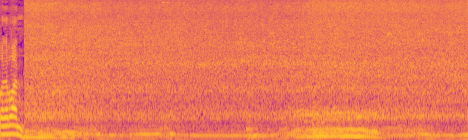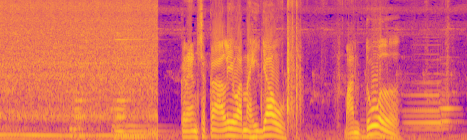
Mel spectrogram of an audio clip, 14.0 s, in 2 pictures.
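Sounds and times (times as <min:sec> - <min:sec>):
engine throttle blip: 0:00.4 - 0:09.6
car engine idling: 0:00.4 - 0:09.7.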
